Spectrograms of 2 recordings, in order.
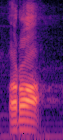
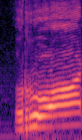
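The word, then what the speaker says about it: raw: हैं, बस ऐसी छे आर ए डब्ल्यू रॉ, रुआ नहीं बोलते उसको, है ना, रॉ, आसान हो गया।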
